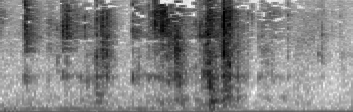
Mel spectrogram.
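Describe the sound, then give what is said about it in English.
Paper crinkles softly as it is folded over and crimped at the top while the wings of a paper craft are shaped. A quick run of faint, papery crackles. “So fold that over like that and crimp it at the top.”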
